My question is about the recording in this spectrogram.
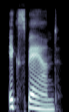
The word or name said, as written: expand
